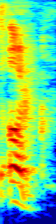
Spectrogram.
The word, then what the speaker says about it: erg: वो कभी कभी अर्ज भी प्रोनाउंस करते हैं लेकिन इट इज अर्ग.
